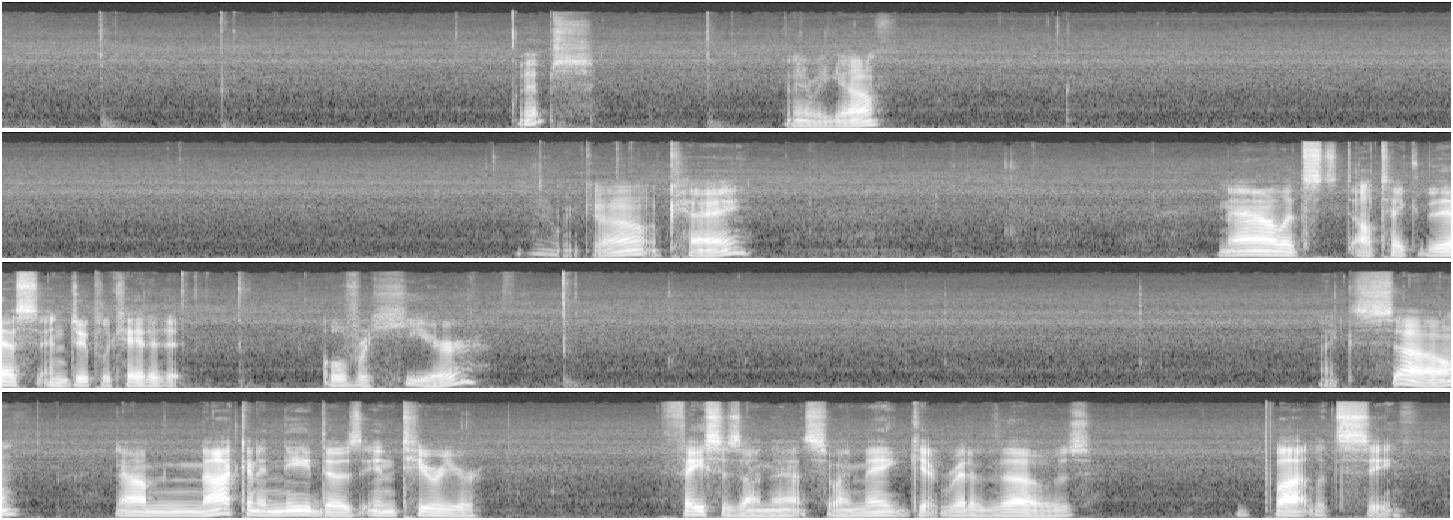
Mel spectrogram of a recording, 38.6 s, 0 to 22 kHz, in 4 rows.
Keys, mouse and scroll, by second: 0.7 KP_7, 1.5 z, 2.9 KP_8, 3.7 KP_5, 4.8 KP_7, 5.4-6.1 scroll up 4, 6.3 shift+middle click, 7.7 click, 13.2-13.8 scroll down 3, 13.8 z, 14.1 middle click, 16.0 KP_5, 16.4-16.8 scroll down 2, 16.8 middle click, 18.7 right click, 19.1 middle click, 20.6 shift+d, 23.1 KP_Decimal, 23.8 middle click, 25.4 click, 32.1-32.4 scroll down 4, 32.4 middle click, 34.7 middle click.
